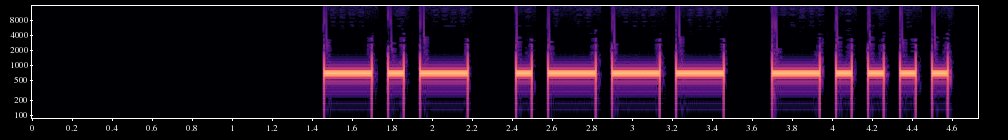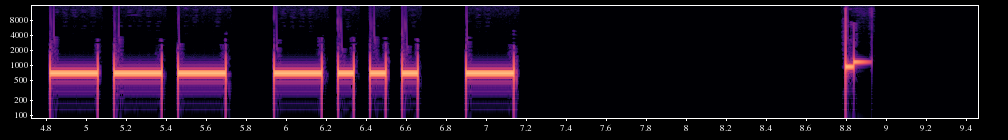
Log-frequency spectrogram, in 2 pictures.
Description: Morse code, heard as a keyed tone, about 15 wpm, 700 Hz. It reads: KJ6OBT
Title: USA Call Signs Repeated 3x 15wpm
